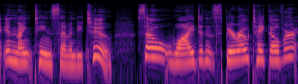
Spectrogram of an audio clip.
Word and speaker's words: Spiro: Later, he turned his attention to a political career, highlighted by a 1968 shoving match with then-Vice President Spiro Agnew. – Bailey leans forward and whispers the correct pronunciation to Les.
